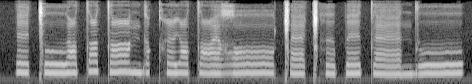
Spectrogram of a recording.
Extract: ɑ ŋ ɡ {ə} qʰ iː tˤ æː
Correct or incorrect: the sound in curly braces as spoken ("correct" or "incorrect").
correct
